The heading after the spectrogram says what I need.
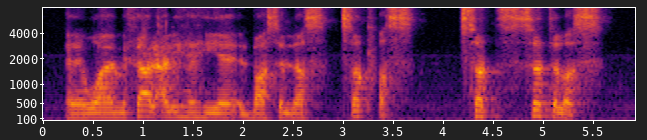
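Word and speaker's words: subtilis: ومثال عليها هي الباسيلس ساتلس، ساتلس هاي البي ما تلفظ.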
